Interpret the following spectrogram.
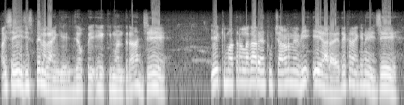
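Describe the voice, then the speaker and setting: A man teaching a slow, step-by-step lesson, patiently repeating each syllable and checking that viewers follow. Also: a little high, a little mellow. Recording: dull lo-fi sound.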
